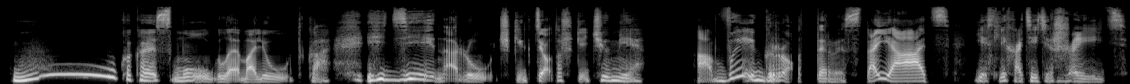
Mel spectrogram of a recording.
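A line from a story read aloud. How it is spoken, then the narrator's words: Hoarse rasp. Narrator (Russian): прохрипел кто-то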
